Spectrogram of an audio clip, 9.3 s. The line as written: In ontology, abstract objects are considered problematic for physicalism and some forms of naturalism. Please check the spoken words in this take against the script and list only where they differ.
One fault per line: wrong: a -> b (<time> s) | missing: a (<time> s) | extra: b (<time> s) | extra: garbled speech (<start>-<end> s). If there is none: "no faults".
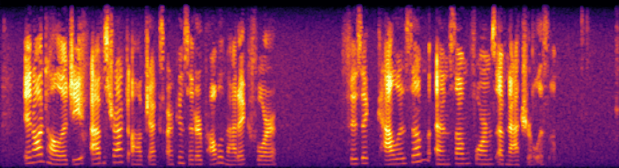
no faults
